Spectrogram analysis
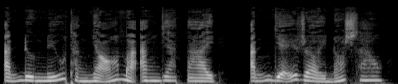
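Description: A remorseful young husband pleads tearfully in this storybook reading, voiced by a woman. The voice sits low and dark with a husky edge. The sound is close and dry. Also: moderate pace, no echo. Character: grief-stricken young husband, rash and remorseful.

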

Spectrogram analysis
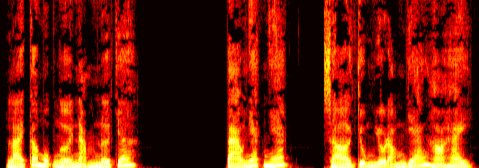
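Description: A woman voicing a poor middle-aged male thief who tells his story in a rough, blunt way. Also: deep voice, lively intonation, moderate pace, a little mellow, no room sound, studio quality. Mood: gruff.

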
